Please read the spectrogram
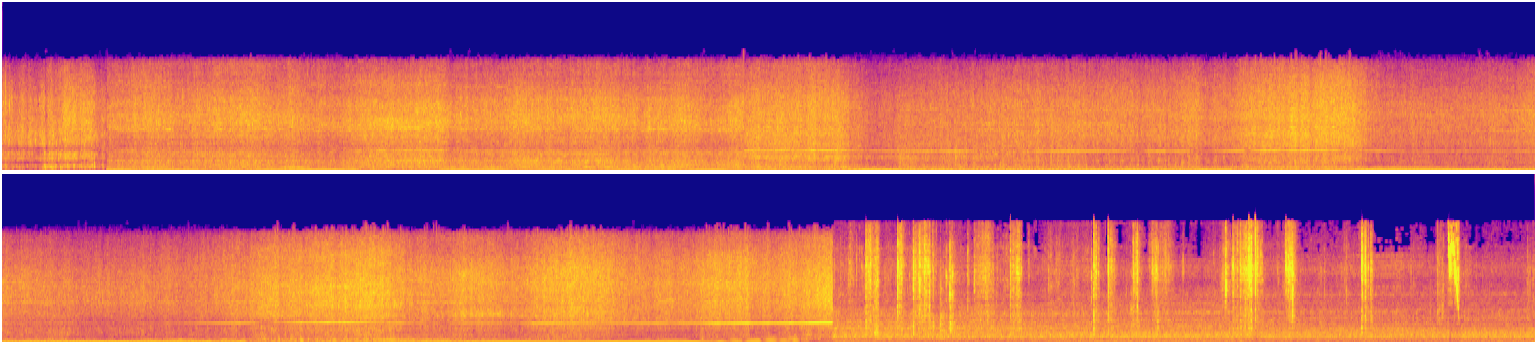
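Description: Concrete vibrator running with a steady hum, its pitch stepping slightly up and down as the head is worked through fresh concrete in the ICF wall. Near the end a different, lower machine drone takes over.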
